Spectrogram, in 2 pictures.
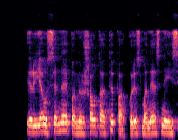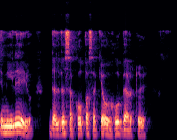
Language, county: Lithuanian, Marijampolė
